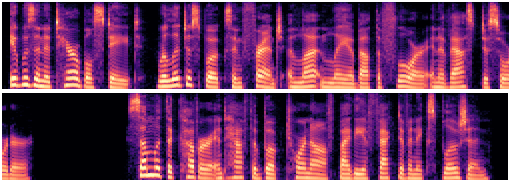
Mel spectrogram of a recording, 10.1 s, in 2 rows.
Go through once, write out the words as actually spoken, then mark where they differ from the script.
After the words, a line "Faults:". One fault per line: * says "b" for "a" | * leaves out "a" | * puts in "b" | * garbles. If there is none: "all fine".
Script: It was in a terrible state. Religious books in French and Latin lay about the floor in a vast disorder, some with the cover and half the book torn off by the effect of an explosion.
It was in a terrible state. Religious books in French and Latin lay about the floor in a vast disorder, some with the cover and half the book torn off by the effect of an explosion.
Faults:
all fine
